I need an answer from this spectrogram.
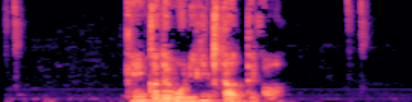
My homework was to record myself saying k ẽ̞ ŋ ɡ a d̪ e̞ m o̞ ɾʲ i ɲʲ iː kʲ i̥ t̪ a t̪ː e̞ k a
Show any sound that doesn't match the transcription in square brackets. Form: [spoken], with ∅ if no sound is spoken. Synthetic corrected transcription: k ẽ̞ ŋ [k] a d̪ e̞ m o̞ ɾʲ i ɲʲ [i] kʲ i̥ t̪ a t̪ː e̞ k a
